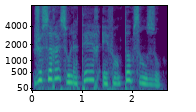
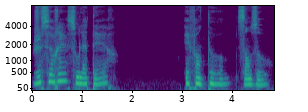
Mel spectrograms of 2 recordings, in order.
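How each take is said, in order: First: One unbroken, more melodic phrase; flowing verse repeat. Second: Level recitation broken by pauses; measured verse recitation. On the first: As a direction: say the whole verse without pausing. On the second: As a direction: recite it in separate, weighted phrases. Quotes verse, slowly with pauses. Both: Acted.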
